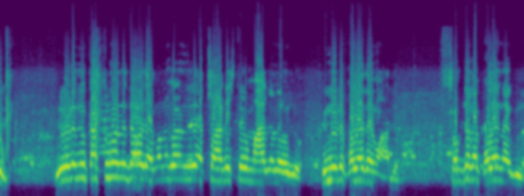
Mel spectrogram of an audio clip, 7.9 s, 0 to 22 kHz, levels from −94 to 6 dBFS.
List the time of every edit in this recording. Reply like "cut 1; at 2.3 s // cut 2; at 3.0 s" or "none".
none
